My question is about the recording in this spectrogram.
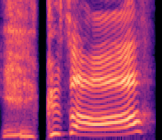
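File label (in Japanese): "いーくぞお", Japanese; Voice&Breath; Vocaloid 6.5.1; Otomachi; VOCALOID6 AI OtomachiUna Spicy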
